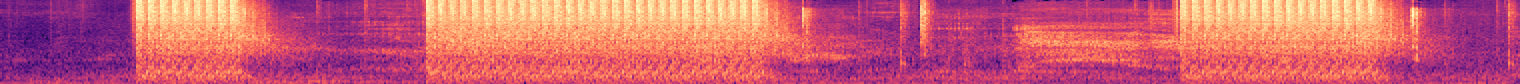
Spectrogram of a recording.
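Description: A rifle fires rapid, loud bursts of gunshots.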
